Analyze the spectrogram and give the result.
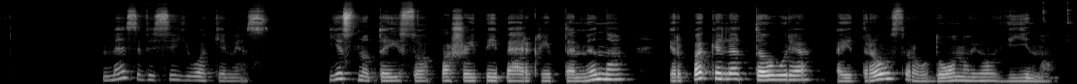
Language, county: Lithuanian, Alytus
